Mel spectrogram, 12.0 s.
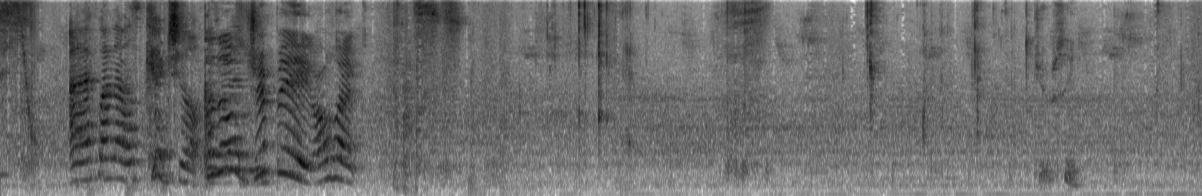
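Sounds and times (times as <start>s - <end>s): wet chewing: 5.3s - 6.6s, 8.4s - 10.5s
pickle crunching: 5.4s - 6.6s, 8.6s - 10.4s.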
